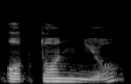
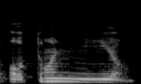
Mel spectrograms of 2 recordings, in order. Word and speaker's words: otoño: El otoño, and that N with the tilde over it is pronounced like a ña. El otoño, like an NY. El otoño.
